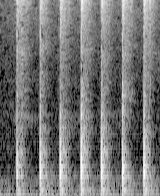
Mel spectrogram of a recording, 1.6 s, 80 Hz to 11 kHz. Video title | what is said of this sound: Coffee With a Codex: Medieval Commentary on Aristotle (LJS 234) | you can't hear that well I'm tapping on it it makes a noise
